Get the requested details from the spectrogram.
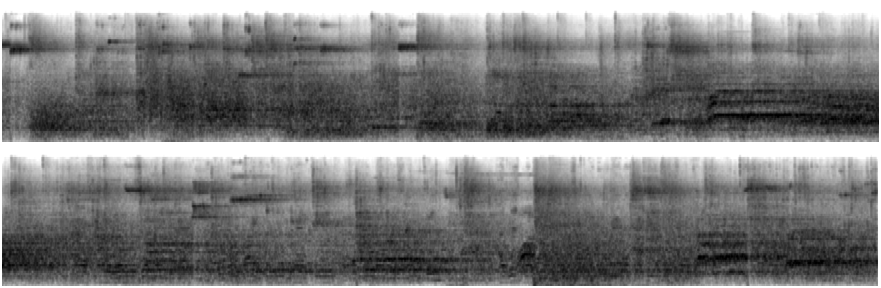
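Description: Sneakers squeak sharply on a hard floor in a large echoing arena.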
